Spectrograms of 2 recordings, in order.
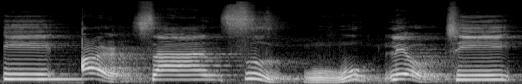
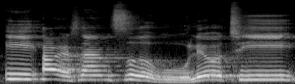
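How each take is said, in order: First: The numbers are said at a slower pace. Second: The numbers are said at a faster pace.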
